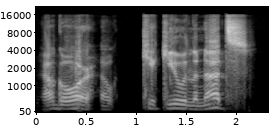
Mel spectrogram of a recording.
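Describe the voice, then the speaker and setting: A man's voice: a little high, fairly even intonation, takes it slowly, gravelly, bright, forceful tone, faint music behind. A man giving casual, sweary gameplay commentary, mostly talking to himself as host. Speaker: let's play host.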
